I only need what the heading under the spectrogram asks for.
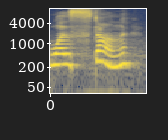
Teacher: we need both the voiced phonetic Z to end was and the unvoiced S to begin stung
